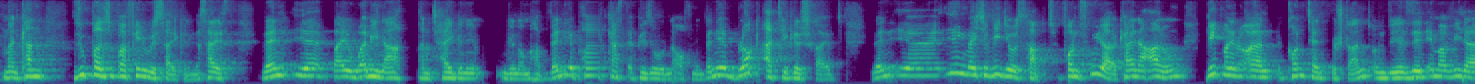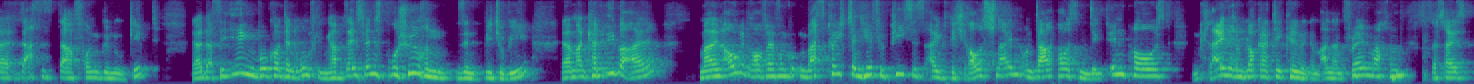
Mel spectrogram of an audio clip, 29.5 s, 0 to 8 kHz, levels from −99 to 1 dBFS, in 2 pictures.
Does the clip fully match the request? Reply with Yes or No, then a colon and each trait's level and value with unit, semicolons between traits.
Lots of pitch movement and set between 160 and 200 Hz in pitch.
Yes: wide, 5.7 semitones; medium, 185 Hz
